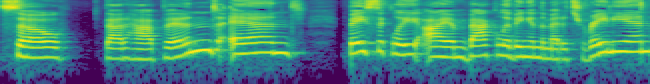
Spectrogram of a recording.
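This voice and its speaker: A woman's ordinary speaking voice with an American accent, fairly high pitch, lively intonation and a fairly slow pace. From United States (Turkish family). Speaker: indie fantasy author and tattoo artist. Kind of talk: casual interview. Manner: casual, chatty.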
